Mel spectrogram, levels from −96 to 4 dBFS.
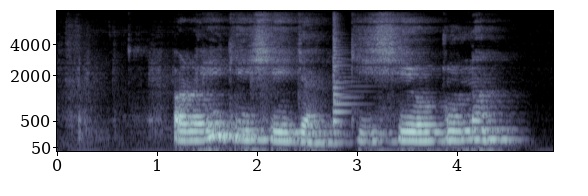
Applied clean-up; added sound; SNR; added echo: none; Snare drum; 13 dB; reverberation time 0.7 s.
